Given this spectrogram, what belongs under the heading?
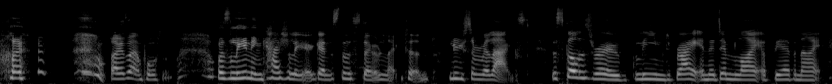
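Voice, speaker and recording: A woman's voice: a little high, fairly even intonation, normal speed, fairly bright tone, dry recording, clean studio sound. A woman streamer reading game story text aloud, with giggly, amused asides between passages. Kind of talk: reading game text aloud dramatically with casual live reactions.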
